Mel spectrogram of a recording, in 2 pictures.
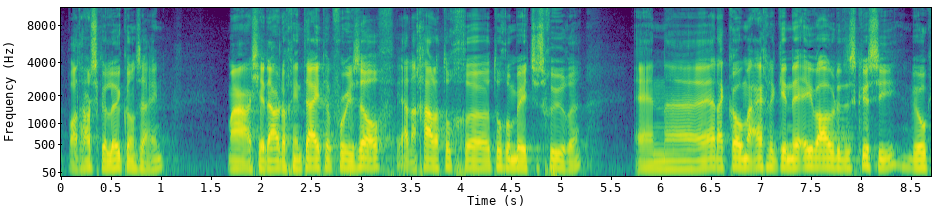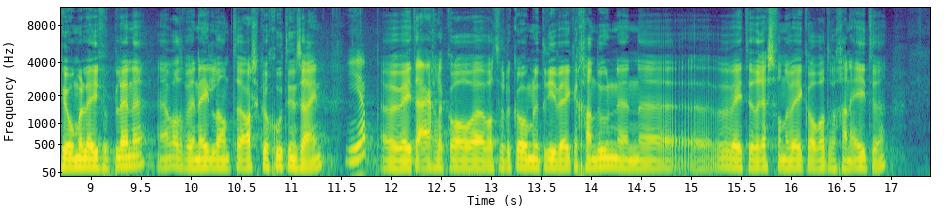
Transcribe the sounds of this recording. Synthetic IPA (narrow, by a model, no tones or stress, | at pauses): ʋɑtɦɑɹtstɪ̥kəløɥkːɑnzɛ̰jn | maːɹɑlˠsjədaːɹdʊːχejntɛjtɦɛp̚tfʊːɹjəzɛlˠfja̰ːdɑnχaːdətɔχtɔχənbejtəsχyːrə | ʔɛnəjadaːɹkowməʋəɛjχənləkɪndəejʋəawdədɪskɵsiʋɪlˠɪkɦɪːlˠməlejvəplɛnəɦɛʋɑtʋəɪnːejdəlɑntɑɹstɪ̥kəlˠχutɪnzɛjn | ɛʋəʋejtənɛjχəntləkɑlˠʋɑtʋədəkowməndədriʋejkəχaːndunɛn̰ | ʋəʋejtədərɛstfɑndəʋejkɑlˠʋɑtʋəχaːnejtən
